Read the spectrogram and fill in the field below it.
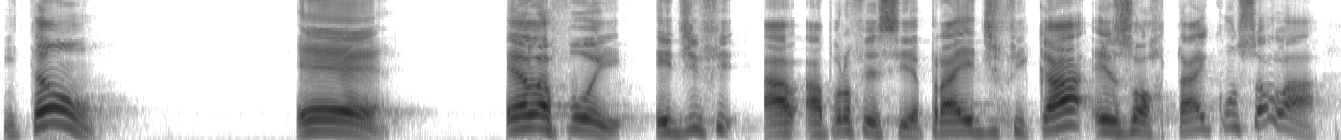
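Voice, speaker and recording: A man teaching a Bible study lesson in a conversational way, reading scripture slowly and telling anecdotes. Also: high voice, animated.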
